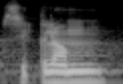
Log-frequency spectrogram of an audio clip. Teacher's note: Realización bilabial de N, final ante pausa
